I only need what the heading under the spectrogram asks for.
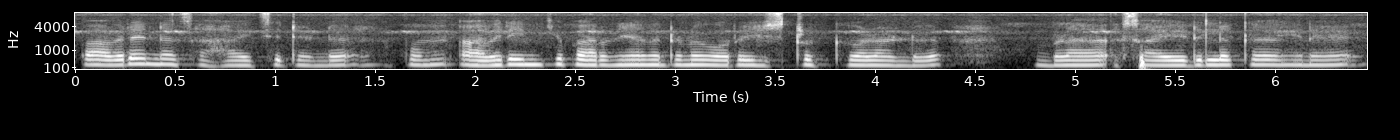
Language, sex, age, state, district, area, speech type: Malayalam, female, 30-45, Kerala, Palakkad, rural, spontaneous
